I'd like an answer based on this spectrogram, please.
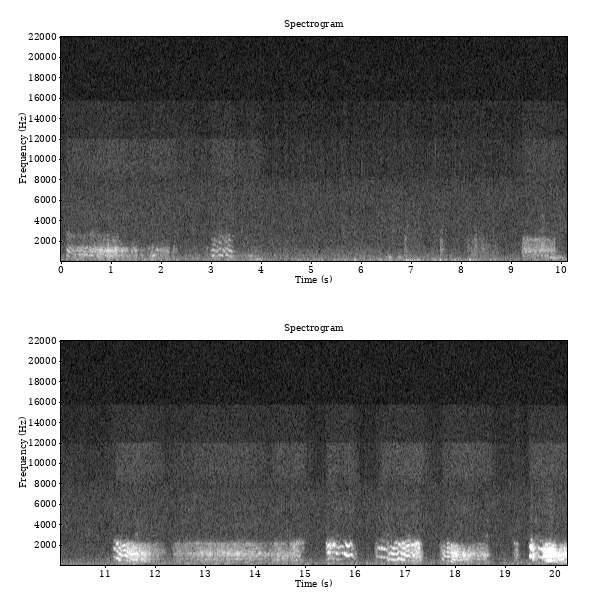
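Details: Blenheim Cavalier King Charles Spaniel puppies, part of Remy's first litter of six, in an indoor pen: scattered soft whines at first, then a quiet stretch, then louder, more frequent nasal cries and yelps crowding together toward the end.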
